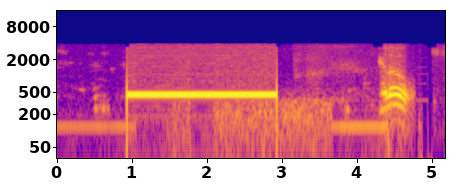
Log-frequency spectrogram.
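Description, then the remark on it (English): A single loud, steady telephone ringing tone sounds for about two seconds, then cuts off, with faint voices murmuring underneath and a brief spoken sound right after. “Yeah, I tried to, but you're not answering the phone. Let me try it again.”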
